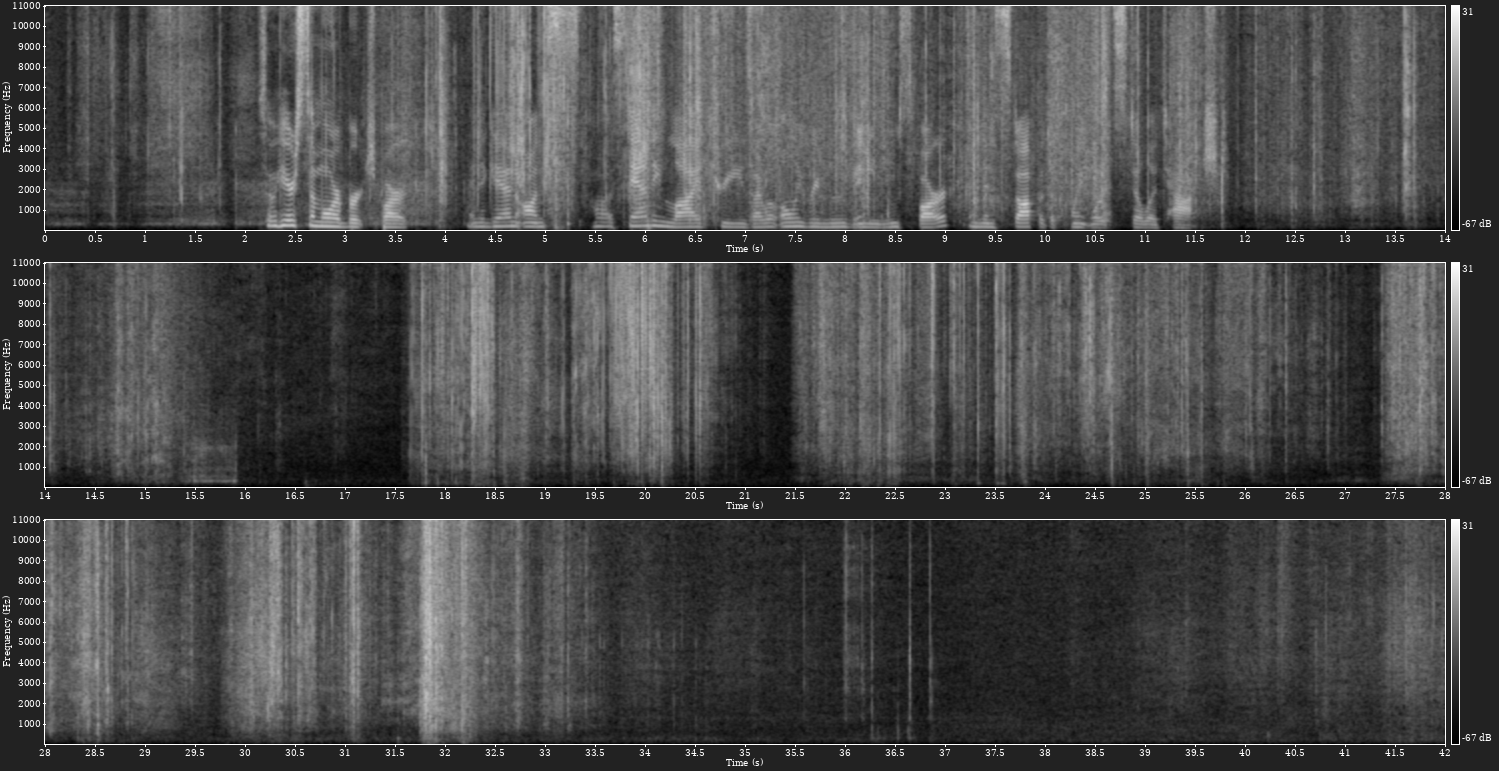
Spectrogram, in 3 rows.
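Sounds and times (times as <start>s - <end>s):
bark being peeled and torn: 3.4s - 15.3s, 17.6s - 21.0s, 21.6s - 33.6s.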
